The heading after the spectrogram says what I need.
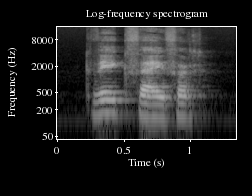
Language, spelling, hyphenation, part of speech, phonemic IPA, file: Dutch, kweekvijver, kweek‧vij‧ver, noun, /ˈkʋeːkˌfɛi̯.vər/, Nl-kweekvijver.ogg
- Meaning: 1. fish nursery, breeding pond 2. breeding-ground, nursery (place where a certain kind of person or thing is raised or formed)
